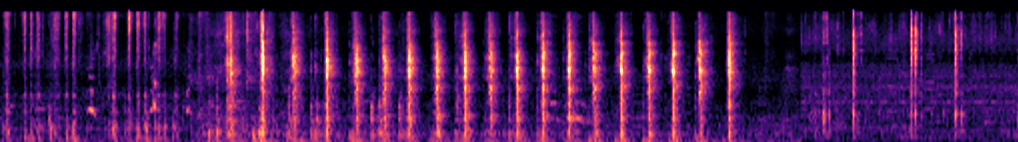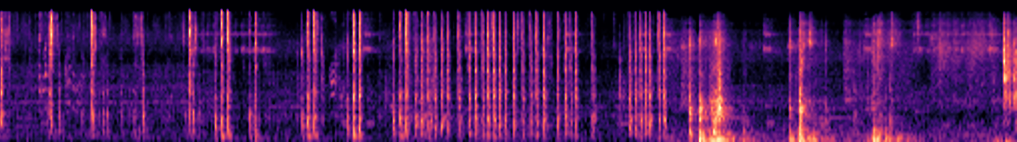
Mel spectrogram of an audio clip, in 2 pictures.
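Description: Chef's knife cutting vegetables on a wooden cutting board: a quick, even run of cuts at about five a second, then slower, irregular cuts, with a few heavier thumps near the end. Soft background music underneath.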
